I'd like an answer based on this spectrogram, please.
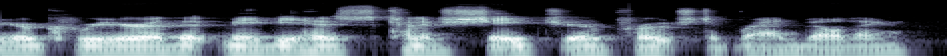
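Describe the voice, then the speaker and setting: A man talks at a fairly quick pace. Behind him, the background stays quiet. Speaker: podcast host. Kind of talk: podcast interview. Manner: enthusiastic. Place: home room.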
